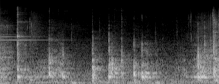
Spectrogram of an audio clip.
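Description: Ice cubes rattling in a plastic tub and clattering out into the sink around a pan, as a series of irregular knocks and clinks.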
